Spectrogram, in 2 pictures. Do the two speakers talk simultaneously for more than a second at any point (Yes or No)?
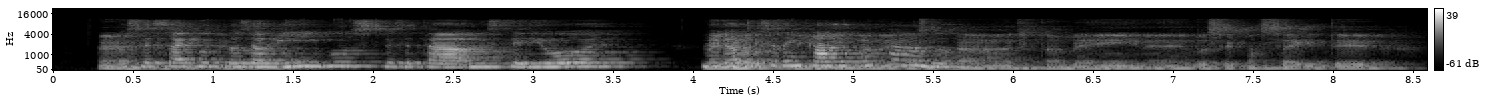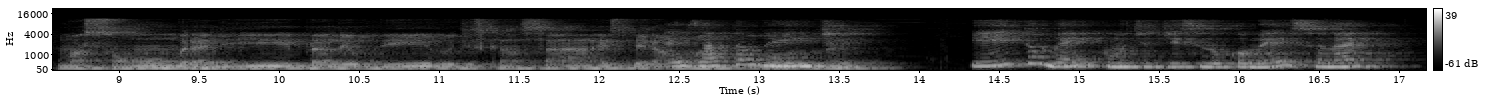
Yes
